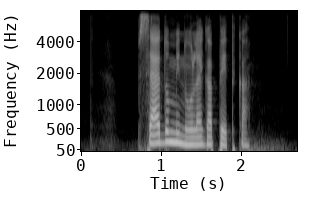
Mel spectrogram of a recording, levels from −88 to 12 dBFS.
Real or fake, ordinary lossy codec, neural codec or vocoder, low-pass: real; none; none; 7.2 kHz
